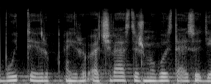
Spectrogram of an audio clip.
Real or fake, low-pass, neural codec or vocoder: real; 14.4 kHz; none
